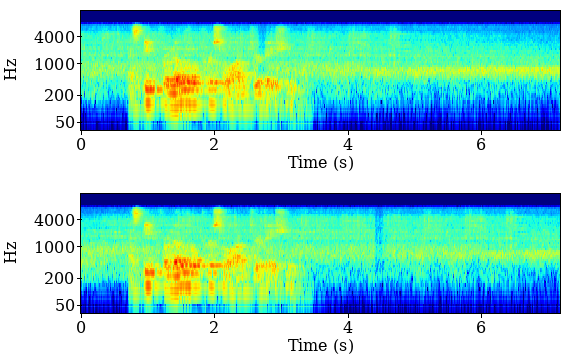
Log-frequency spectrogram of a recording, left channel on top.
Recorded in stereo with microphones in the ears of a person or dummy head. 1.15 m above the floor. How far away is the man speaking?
About 1.7 m.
